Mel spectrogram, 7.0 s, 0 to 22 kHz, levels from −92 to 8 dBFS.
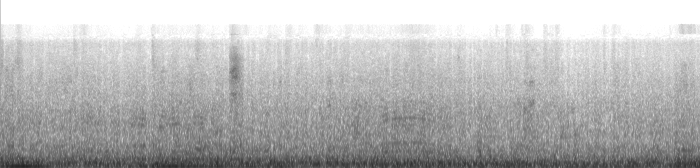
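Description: Opus compression runs through the whole clip. Nothing reaches above 12 kHz. The sound is muffled and hoarse, with rough, grainy textures. That points to Opus in its hybrid mode at a very low rate, likely around 12 kbps.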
